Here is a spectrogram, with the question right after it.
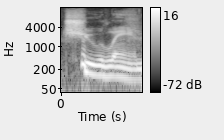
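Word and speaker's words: Chulane: He's going to talk about Chew Lane. That's how it's pronounced, yeah.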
